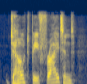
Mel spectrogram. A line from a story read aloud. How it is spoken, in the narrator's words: said my employer, laughing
